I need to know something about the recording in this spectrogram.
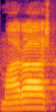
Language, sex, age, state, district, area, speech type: Gujarati, male, 18-30, Gujarat, Morbi, urban, spontaneous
